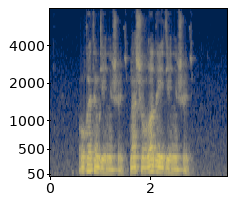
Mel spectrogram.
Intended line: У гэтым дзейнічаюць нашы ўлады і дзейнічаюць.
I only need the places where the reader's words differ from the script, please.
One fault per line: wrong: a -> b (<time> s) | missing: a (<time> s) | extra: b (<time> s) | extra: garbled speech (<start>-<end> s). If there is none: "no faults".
no faults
